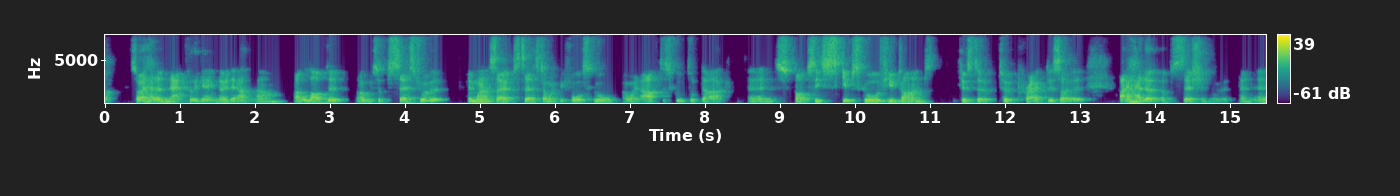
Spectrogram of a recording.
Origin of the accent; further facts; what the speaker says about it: Tamworth, New South Wales, Australia; moved away as an adult; now in United States; it wasn't easy growing up in Tamworth.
